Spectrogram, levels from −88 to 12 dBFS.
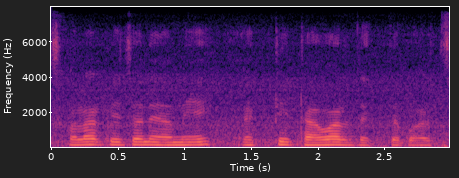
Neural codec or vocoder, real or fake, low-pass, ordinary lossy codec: none; real; none; none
